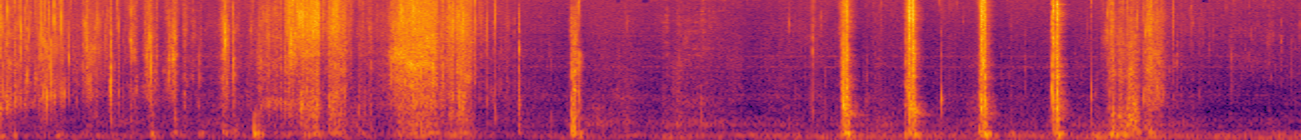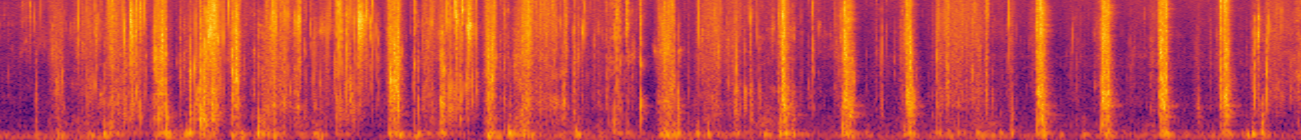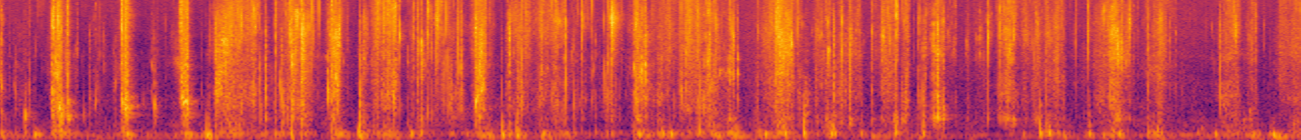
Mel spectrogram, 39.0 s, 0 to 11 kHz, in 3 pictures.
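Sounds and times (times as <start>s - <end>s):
sticky pops and crackles: 13.3s - 39.0s.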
